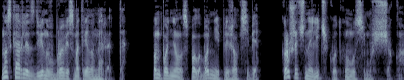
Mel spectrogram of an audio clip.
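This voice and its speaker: A man narrating a novel in an audiobook, measured and expressive. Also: deep voice, no echo, clean studio sound. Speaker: audiobook reader. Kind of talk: scripted narration.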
